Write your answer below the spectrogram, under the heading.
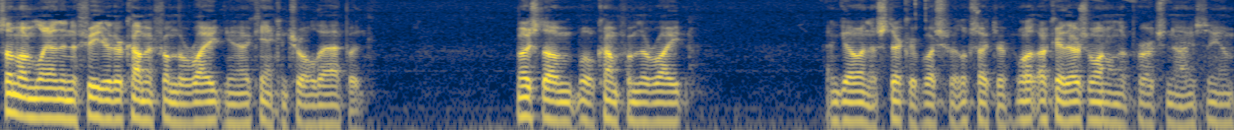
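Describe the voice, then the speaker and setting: A man's very deep, low voice at a fairly quick pace, with fairly even intonation and long, frequent pauses. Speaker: bird photographer. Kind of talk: casual talk to camera.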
